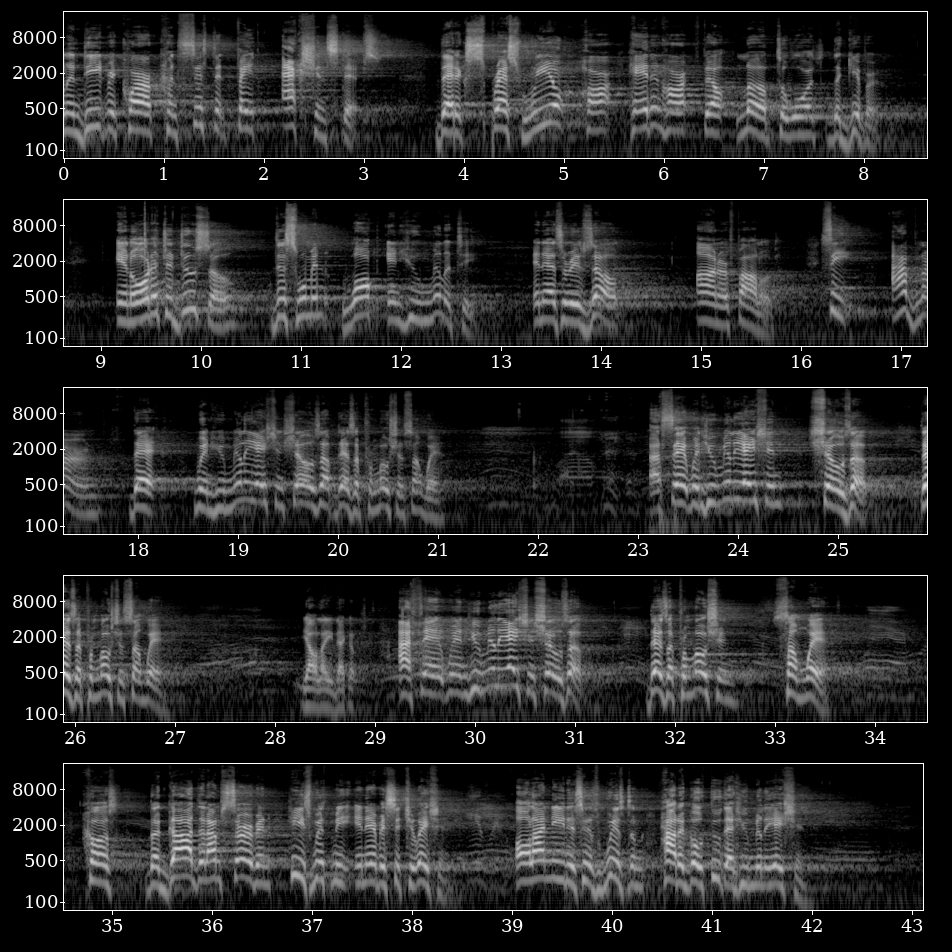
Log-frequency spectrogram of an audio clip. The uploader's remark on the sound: During Sunday morning service on December 2, 2018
